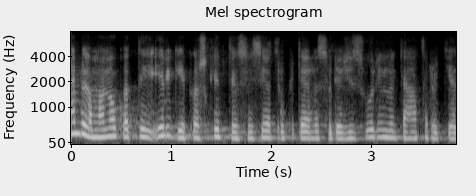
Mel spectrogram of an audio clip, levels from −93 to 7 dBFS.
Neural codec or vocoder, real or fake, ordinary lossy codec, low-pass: codec, 32 kHz, 1.9 kbps, SNAC; fake; Opus, 16 kbps; 7.2 kHz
